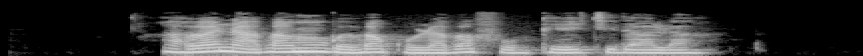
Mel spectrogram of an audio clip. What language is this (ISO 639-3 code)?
lug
